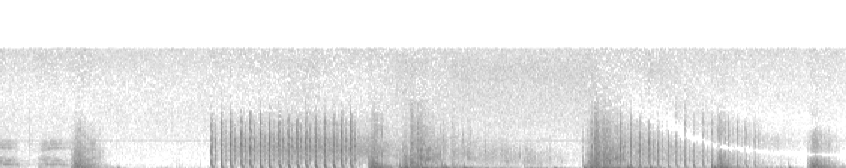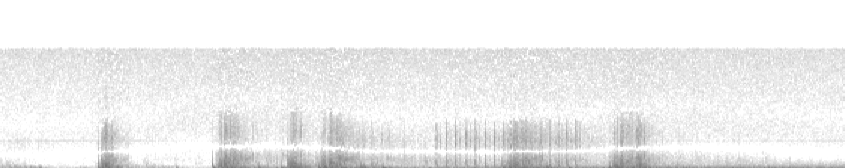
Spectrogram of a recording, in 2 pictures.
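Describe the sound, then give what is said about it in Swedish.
Repeated bursts of gunfire crackle through a street battle on the streets of Munich as government troops put down an uprising, with rapid machine-gun volleys and loud, sharp shots overlapping in dense, irregular clusters, plus a faint whistling tone drifting beneath. “Regeringstrupper sattes in för att slå ner upproret och på Münchens gator utkämpades regelrätta eldstrider.”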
